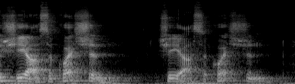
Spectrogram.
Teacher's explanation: the final consonant cluster, kst, which is a bit of a mouthful and often just gets dropped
